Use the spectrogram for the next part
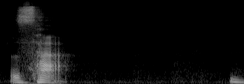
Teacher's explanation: ঝিঝি আওয়াজে বাতাসটা বেরিয়ে আসবে, জিব্বাটা খানিকটা পাতলা হয়ে যাবে ভেতরে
